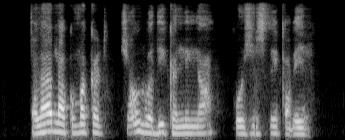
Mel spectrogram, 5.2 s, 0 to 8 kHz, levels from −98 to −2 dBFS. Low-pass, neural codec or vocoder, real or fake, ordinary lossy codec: 7.2 kHz; codec, 44.1 kHz, 2.6 kbps, DAC; fake; Opus, 64 kbps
